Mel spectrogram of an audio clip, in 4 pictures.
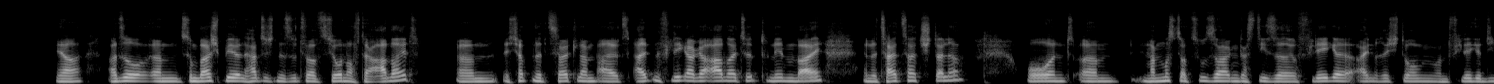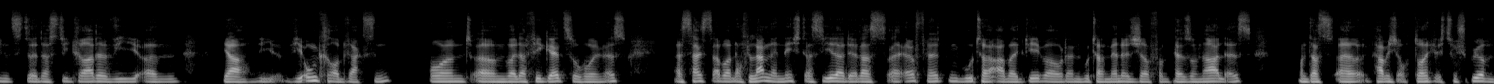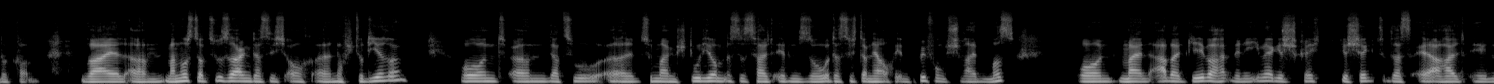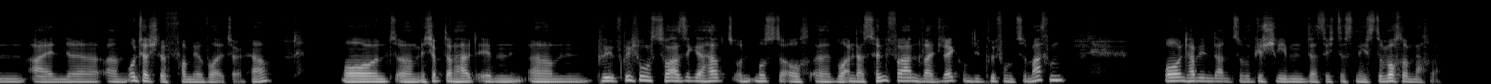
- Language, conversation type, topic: German, podcast, Wie gehst du damit um, wenn jemand deine Grenze ignoriert?
- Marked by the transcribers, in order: none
